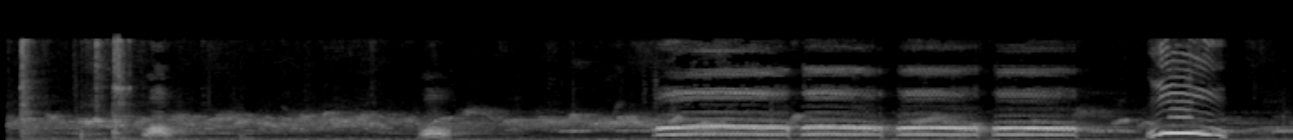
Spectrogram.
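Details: Laughingthrush singing in an old wild-forest voice, mixed with female calls: faint notes at first, then a series of loud, steady, flat whistled notes rich in overtones, ending in a sharp downslurred whistle.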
